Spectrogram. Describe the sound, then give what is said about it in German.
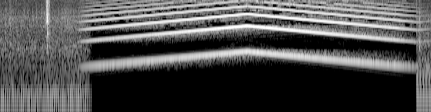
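A loud emergency vehicle siren sounds in one slow wail, rising and then falling in pitch. Brief stretches of rumbling engine or road noise come just before and after it. “Deshalb sind wir jetzt mit oder ohne Horn und Blaulicht auf jeden Fall gleich schnell da.”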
